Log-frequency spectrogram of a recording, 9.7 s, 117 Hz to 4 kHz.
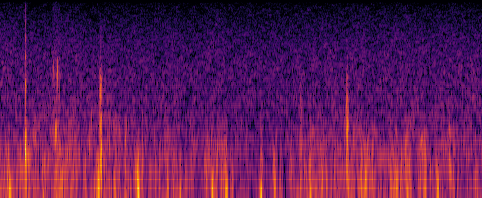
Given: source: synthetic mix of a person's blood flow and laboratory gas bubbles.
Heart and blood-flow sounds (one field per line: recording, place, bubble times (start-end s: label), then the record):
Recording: Doppler ultrasound of blood flow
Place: subclavian vein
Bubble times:
0.47-0.57 s: bubbles
1.04-1.20 s: bubbles
From the record:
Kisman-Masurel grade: 122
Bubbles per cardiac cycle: 1 to 2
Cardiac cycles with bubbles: 10 to 50%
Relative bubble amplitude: moderate (0.250 to 0.450)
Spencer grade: 2 (many but less than half of the cardiac periods contain bubble signals, singularly or in groups)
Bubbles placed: anywhere in the cardiac cycle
